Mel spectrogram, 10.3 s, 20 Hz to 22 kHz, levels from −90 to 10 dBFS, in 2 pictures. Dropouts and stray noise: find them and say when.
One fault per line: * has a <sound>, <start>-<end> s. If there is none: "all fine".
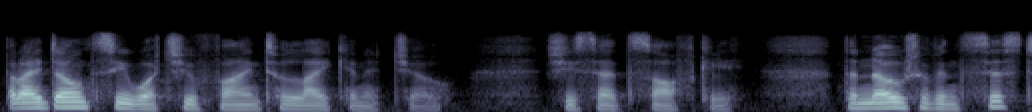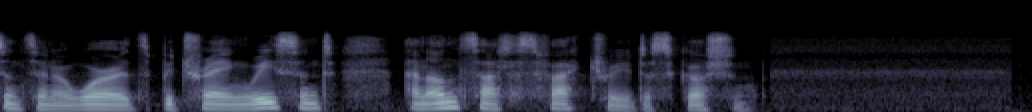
all fine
